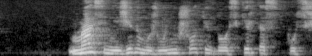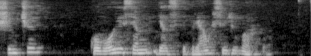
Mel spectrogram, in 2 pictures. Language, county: Lithuanian, Alytus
